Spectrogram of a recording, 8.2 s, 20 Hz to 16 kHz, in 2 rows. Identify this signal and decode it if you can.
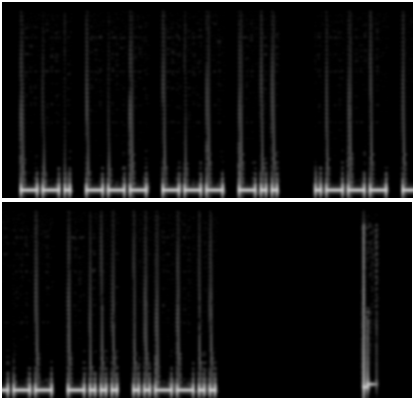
Morse code, heard as a keyed tone, about 22 wpm, 700 Hz. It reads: GOOD JOB?
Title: Sentences from Top 1000 Words - Review Part 3 - 22wpm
